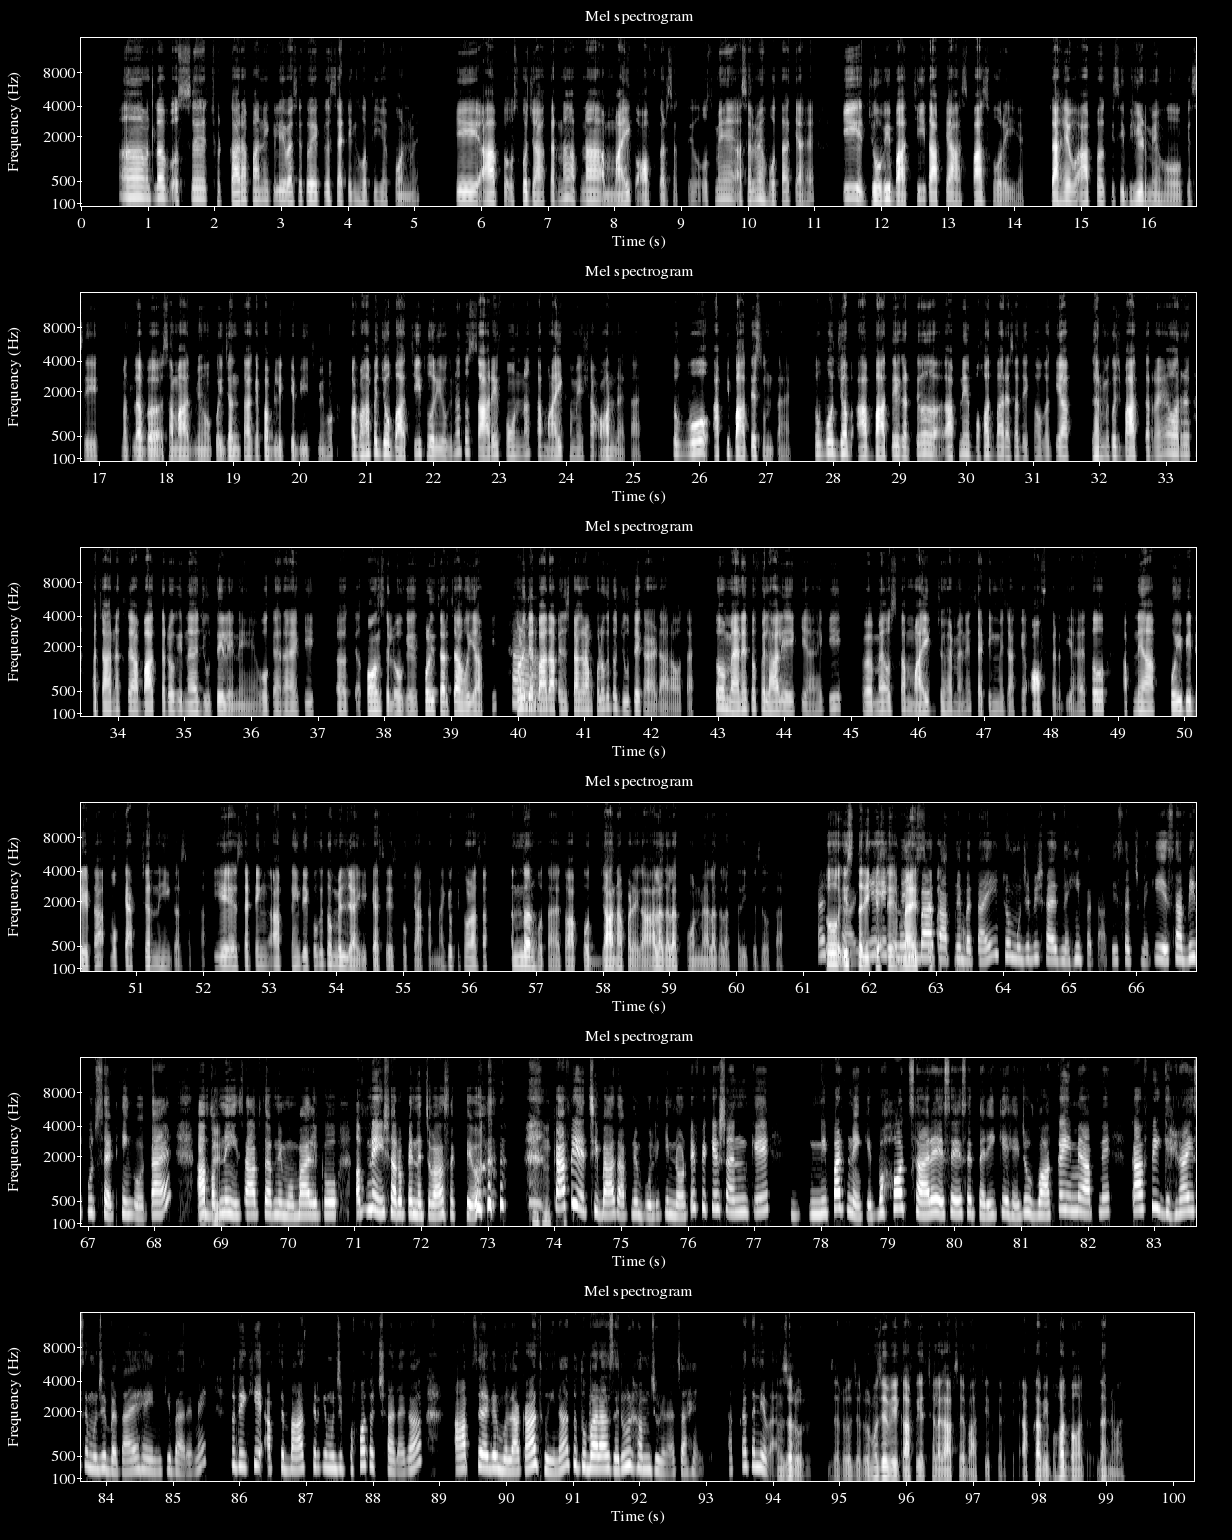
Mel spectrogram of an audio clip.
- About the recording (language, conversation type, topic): Hindi, podcast, नोटिफ़िकेशन से निपटने का आपका तरीका क्या है?
- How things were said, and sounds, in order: in English: "ऑफ"; in English: "ऑन"; in English: "एड"; in English: "ऑफ़"; in English: "डेटा"; in English: "कैप्चर"; laughing while speaking: "हो"; laugh; chuckle; in English: "नोटिफिकेशन"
